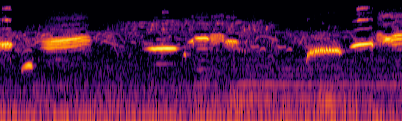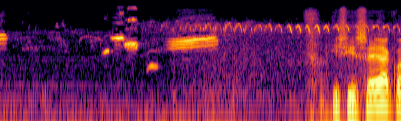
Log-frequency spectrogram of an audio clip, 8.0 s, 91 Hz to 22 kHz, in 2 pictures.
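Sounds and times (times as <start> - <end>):
Dupont's lark singing thin fluty whistles: 0.0 - 2.3, 5.0 - 7.5
speech: 7.4 - 8.0.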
